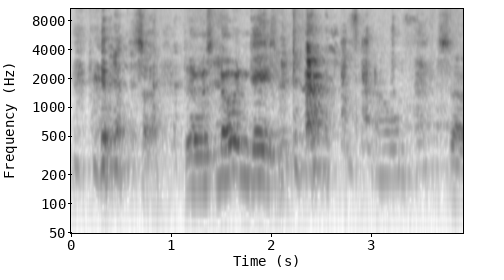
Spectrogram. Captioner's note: laughter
